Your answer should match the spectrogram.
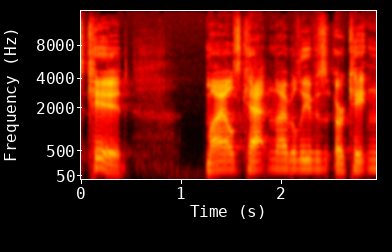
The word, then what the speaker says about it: Caton: This kid, Miles Caton, I believe, Caton is the way I believe you say his name.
